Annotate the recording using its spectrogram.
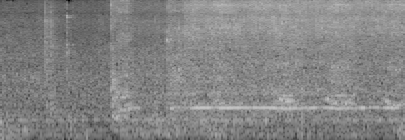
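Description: A workshop machine running with a steady mechanical din. About a second in there is a knock, the noise grows louder, and a steady high whine sets in.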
